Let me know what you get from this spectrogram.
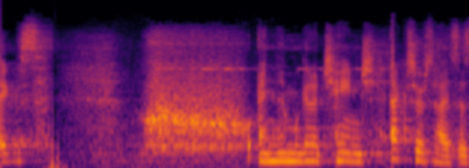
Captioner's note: timer beeps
